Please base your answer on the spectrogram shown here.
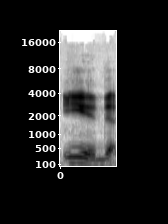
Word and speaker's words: Eid: I don't know how to say it, but Eid. Oh, right, you know, EID, it's like right, Eid. it's a Muslim holiday. Eid Mubarak. yeah, what? I'd more about it. I think it's Eid Mubarak.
